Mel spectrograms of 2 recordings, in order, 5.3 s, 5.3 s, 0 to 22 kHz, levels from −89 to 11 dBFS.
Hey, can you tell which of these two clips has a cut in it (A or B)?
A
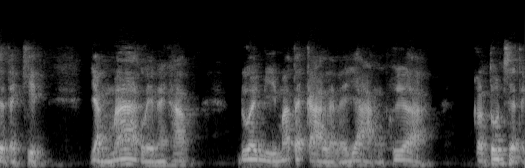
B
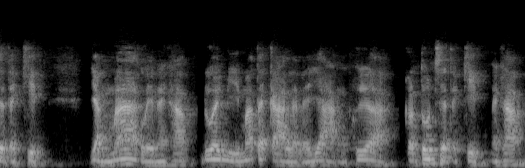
B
